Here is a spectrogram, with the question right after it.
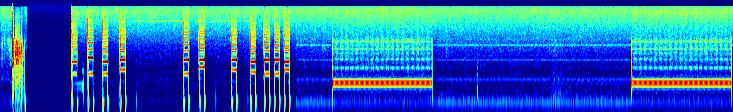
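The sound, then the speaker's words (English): A quick run of about a dozen telephone keypad beeps, then a loud, steady, mid-pitched dial tone after a call is hung up that holds for two seconds, drops out, and returns. No one speaks. “Ma'am, did you hang up on me?”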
